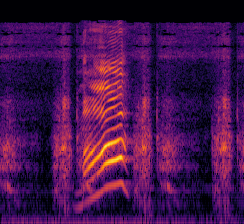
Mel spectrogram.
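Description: Double electric breast pump pulsing softly about twice a second as it cycles, under a woman's loud, rising call of "Ma?" about a second in.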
